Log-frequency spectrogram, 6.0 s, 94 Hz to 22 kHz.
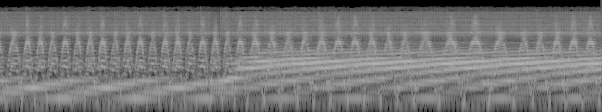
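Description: Electronic synthesizer music from a Korg Kaossilator and a Teenage Engineering OP-1: a repeating low synth figure over a steady ticking beat. A little over two seconds in, a layer of repeated rising sweeps joins it and runs on to the end.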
